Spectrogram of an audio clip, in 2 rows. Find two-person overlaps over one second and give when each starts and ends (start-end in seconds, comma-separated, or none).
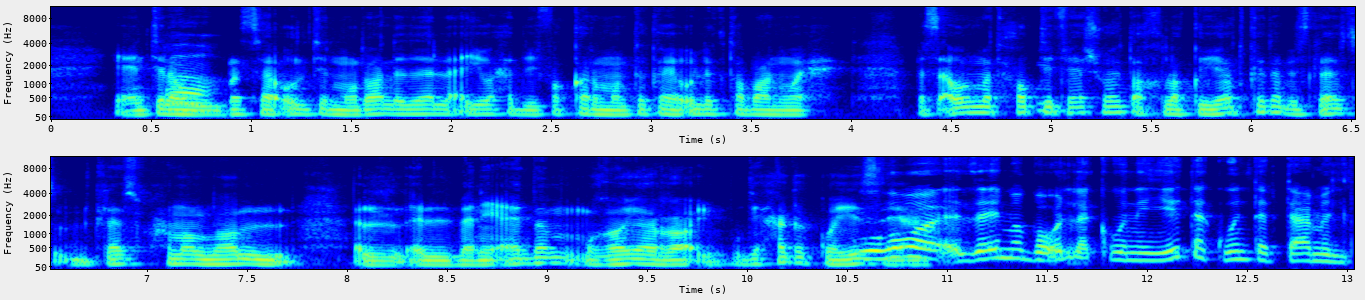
none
